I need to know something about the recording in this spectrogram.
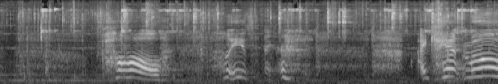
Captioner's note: moans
